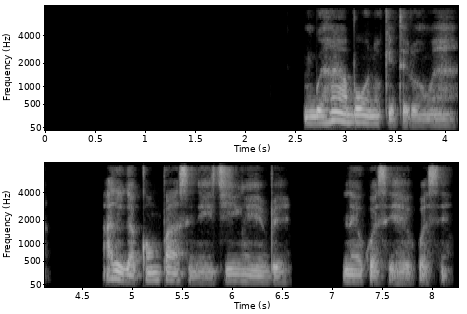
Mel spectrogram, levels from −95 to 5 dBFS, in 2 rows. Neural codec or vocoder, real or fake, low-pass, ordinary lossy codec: codec, 16 kHz in and 24 kHz out, 1 kbps, XY-Tokenizer; fake; 7.2 kHz; none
